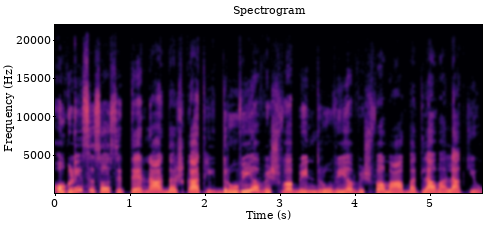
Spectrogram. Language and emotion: Gujarati, neutral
